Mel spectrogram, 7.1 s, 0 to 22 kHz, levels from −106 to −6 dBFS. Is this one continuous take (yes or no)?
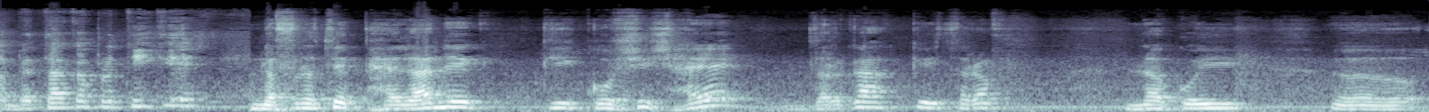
no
